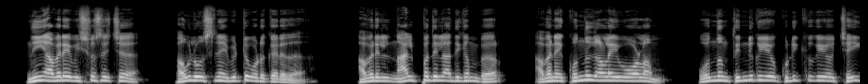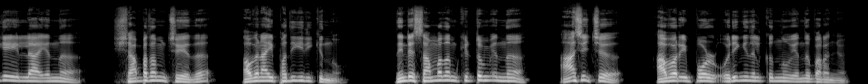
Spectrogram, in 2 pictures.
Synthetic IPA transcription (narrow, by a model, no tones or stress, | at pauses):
niːɐʋɐɾe̞ʋiɕwɐs̬it͡ɕːɨ | pɐwulo̞ːsineʋiʈːɨko̞ɽuk̬ːɐɾɐðɨ̰ | ɐʋɐɾilnaːlpɐðilɐd̪ʱiɣɐmpe̞ːr | ɐ̰ʋɐne̞ko̞nːɨkɐɭːɐjʋo̞ːɭɐm | o̞nːumt̪inːuɣɐjo̞ːkuɽikʲːuɣɐjo̞ːt͡ɕe̞jɣɐjilːɐe̞nːɨ | ɕɐbɐðɐmt͡ɕe̞jtðɨ | ɐʋɐnaːjipɐðiɣɐɾikʲːunːṵ | ninde̞sɐmːɐðɐmkiʈːume̞nːɨ | a̰ːɕit͡ɕːɨ | ɐʋɐripːo̞ːɭo̞̰ɾuŋːinilkunːue̞nːɨpɐrɐɲːṵ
